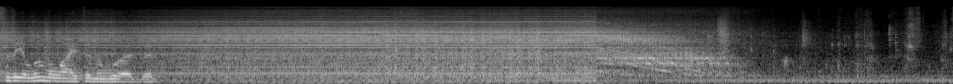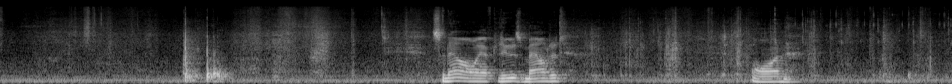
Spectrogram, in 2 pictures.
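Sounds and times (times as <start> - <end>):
wood lathe whine: 0.0 - 7.6.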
